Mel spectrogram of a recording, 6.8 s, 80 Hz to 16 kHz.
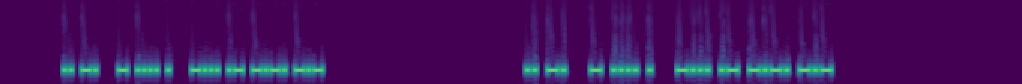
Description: Morse code, heard as a keyed tone, about 62 wpm, 700 Hz. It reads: IN THE BACK IN THE BACK
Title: Speed-Racing - Sets of 3 Words 50wpm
